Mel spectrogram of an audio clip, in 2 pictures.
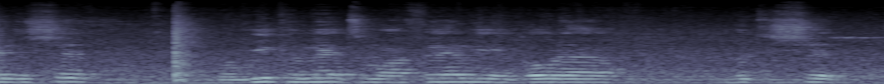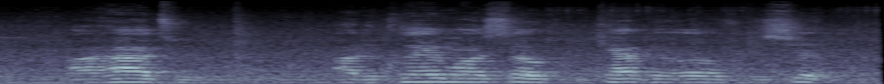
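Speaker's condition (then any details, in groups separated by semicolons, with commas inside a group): No condition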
